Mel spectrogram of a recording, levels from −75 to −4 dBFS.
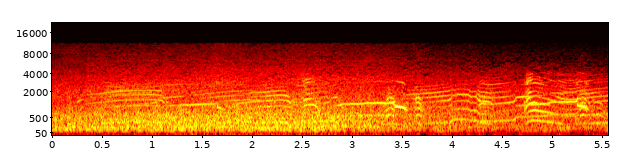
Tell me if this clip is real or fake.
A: real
